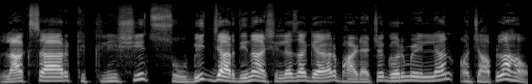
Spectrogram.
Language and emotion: Goan Konkani, surprised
